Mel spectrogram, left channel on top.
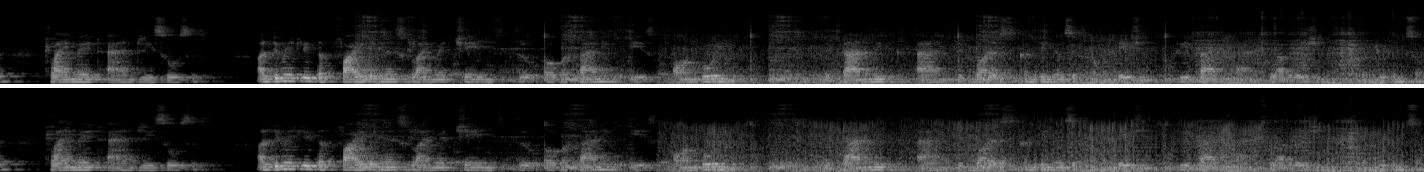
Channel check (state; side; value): normal; both; correlation 0.82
